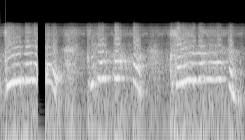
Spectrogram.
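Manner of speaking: very high squealed shrieks; stoked fan screaming. Retold or imitated. Fan at the show as Kenneth comes out, wildly excited. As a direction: squeal the name like a wild fangirl. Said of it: "I am stoked, I am wild out".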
